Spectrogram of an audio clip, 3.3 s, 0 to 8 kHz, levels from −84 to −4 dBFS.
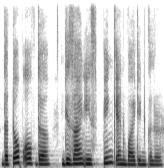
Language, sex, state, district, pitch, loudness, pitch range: English, female, Arunachal Pradesh, Longding, 210 Hz, -15 LUFS, 200-225 Hz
